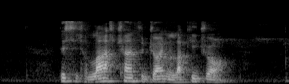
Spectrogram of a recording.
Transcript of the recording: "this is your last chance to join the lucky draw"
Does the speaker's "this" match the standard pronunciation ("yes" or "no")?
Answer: yes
